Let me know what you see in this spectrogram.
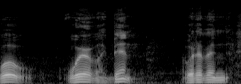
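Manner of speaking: ordinary talk, nothing marked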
